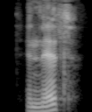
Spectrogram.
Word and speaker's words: Tenet: Ich glaube einfach äh, Tenet. Tenet? Ja. Ja, hinten wie von vorne, ne?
